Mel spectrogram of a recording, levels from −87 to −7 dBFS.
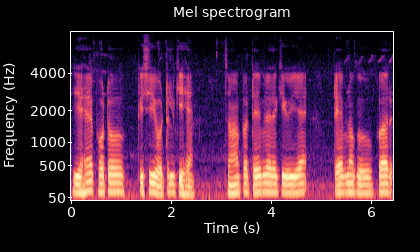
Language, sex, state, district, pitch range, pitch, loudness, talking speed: Hindi, male, Rajasthan, Bikaner, 100-115 Hz, 110 Hz, -14 LUFS, 150 wpm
